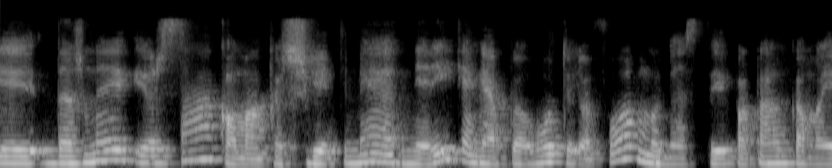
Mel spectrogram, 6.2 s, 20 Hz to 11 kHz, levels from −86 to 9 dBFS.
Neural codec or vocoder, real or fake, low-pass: codec, 16 kHz, 2 kbps, X-Codec, HuBERT features, trained on general audio; fake; 7.2 kHz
